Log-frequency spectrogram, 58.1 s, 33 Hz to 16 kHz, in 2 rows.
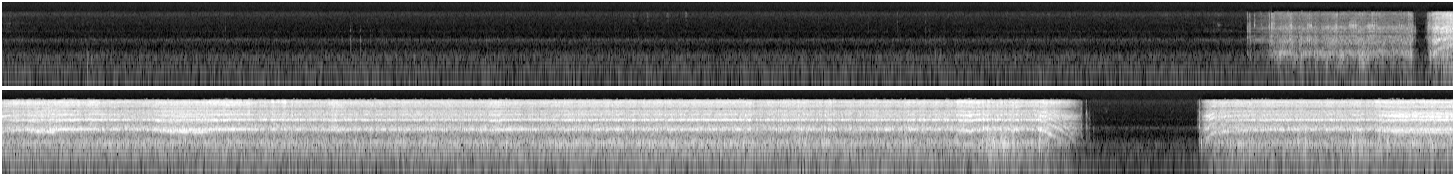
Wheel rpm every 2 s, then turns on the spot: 0, 0, 0, 0, 0, 0, 0, 0, 0, 0, 0, 0, 0, 20, 120, 230, 220, 230, 230, 230, 230, 230, 230, 230, 220, 30, 50, 230, 220.
26-28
